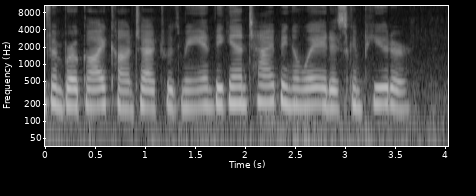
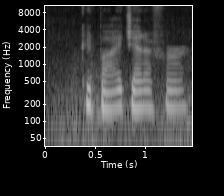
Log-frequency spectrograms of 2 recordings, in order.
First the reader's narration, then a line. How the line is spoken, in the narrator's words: whispered hoarsely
